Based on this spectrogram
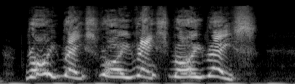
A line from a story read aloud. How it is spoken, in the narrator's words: The fans are all shouting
